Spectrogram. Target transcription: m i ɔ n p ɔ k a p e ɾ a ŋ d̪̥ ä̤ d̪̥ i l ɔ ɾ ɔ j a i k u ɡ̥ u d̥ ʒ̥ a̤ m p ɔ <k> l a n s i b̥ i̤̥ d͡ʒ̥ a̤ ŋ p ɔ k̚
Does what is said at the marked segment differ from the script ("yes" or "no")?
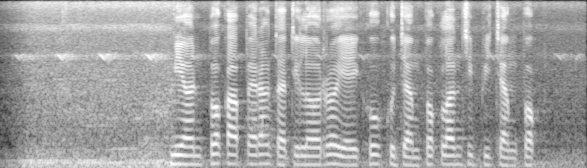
no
